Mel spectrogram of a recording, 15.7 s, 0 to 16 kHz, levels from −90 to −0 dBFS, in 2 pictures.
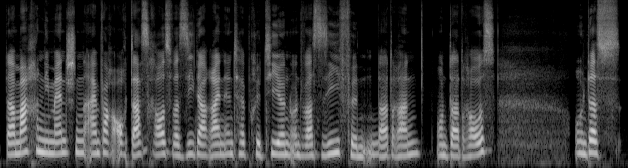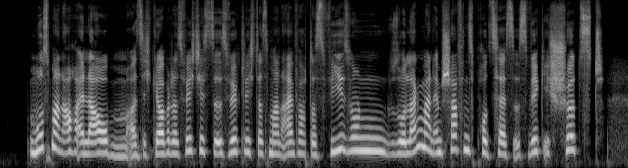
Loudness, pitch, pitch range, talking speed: -26 LUFS, 225 Hz, 210-250 Hz, 180 wpm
